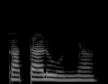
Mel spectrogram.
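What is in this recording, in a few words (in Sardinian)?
"catalugna", female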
